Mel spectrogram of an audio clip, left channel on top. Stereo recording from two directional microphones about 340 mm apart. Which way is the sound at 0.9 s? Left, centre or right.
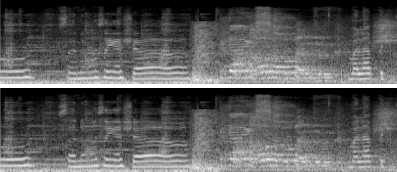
Right.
